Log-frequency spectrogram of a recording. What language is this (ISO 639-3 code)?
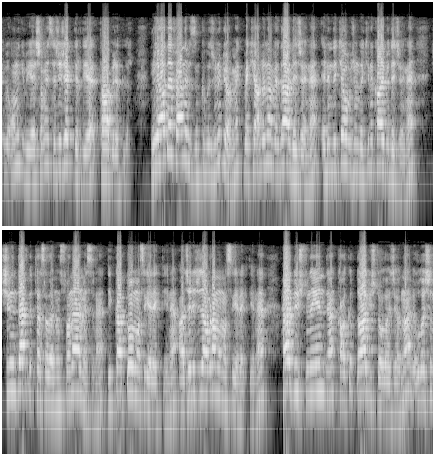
tur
